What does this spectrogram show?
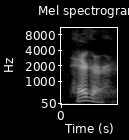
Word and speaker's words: Hagar: me yes max am I saying it right Hagar yeah but not Sarah Sarah doesn't have any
